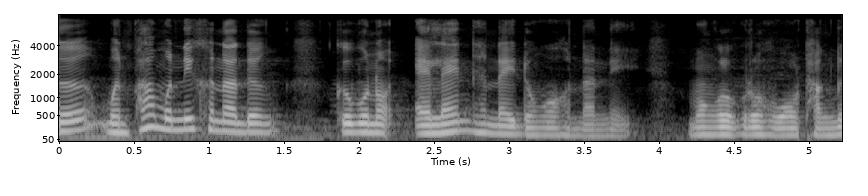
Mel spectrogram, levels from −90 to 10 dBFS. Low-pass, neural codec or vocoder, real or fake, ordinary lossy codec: 7.2 kHz; none; real; none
